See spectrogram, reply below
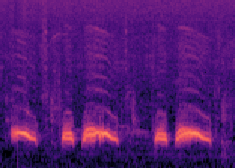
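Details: Spotted dove cooing: three phrases, each a short low coo followed by a longer, slurred, slightly falling coo, repeated about once a second with clear pauses between.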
